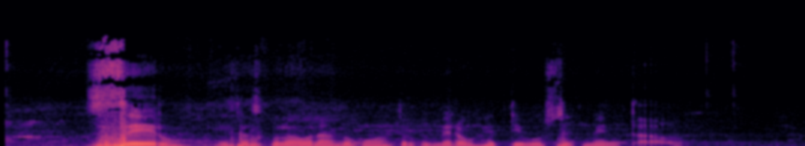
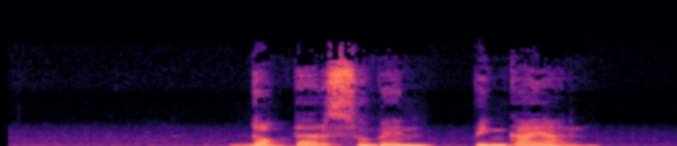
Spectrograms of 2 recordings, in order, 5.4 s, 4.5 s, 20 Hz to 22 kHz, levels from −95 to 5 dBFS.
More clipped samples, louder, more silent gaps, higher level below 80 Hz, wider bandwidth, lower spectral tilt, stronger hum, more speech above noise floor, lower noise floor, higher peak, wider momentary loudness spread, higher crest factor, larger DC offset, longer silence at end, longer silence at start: neither; second, -37 LUFS vs -16 LUFS; neither; second, -64 dBFS vs -54 dBFS; about the same, 16 kHz vs 15 kHz; about the same, -5.5 dB/octave vs -5.5 dB/octave; neither; about the same, 37 dB vs 40 dB; first, -74 dBFS vs -55 dBFS; second, -14 dBFS vs -4 dBFS; first, 21 LU vs 14 LU; first, 24 dB vs 14 dB; neither; first, 0.85 s vs 0.5 s; second, 0.05 s vs 1.55 s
